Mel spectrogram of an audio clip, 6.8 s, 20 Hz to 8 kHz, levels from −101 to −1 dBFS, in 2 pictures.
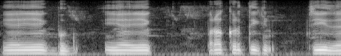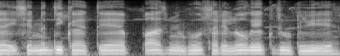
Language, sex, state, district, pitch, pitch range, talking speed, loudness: Hindi, male, Rajasthan, Bikaner, 115 Hz, 110-120 Hz, 175 wpm, -18 LUFS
